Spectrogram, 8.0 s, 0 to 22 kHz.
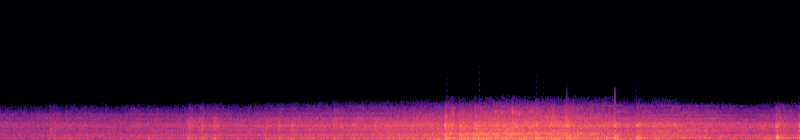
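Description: EMD SDD7 diesel locomotive hauling a passenger train, growing steadily louder as it approaches and at its loudest as it passes close by, about four and a half seconds in. The coaches then roll past with sharp wheel clicks near the end.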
